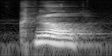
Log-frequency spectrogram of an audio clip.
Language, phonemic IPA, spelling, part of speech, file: Dutch, /knɑl/, knal, noun / adjective / verb, Nl-knal.ogg
- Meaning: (noun) bang, short loud sound, crash; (verb) inflection of knallen: 1. first-person singular present indicative 2. second-person singular present indicative 3. imperative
